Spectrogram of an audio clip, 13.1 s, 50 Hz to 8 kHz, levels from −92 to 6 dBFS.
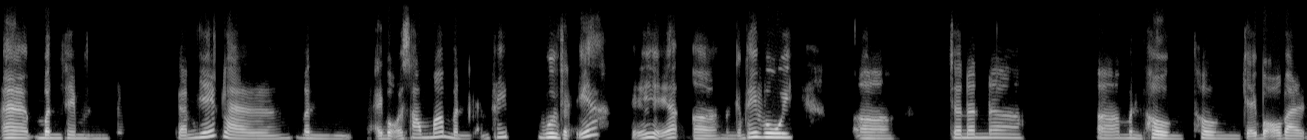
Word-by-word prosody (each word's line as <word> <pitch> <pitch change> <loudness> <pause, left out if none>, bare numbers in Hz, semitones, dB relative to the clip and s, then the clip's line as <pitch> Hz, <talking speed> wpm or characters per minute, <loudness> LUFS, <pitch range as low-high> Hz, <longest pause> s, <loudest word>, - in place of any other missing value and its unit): a, 200 -1 +5
mình 185 -1 +3
thì 185 -2 -1
mình 170 -1 -9 0.7
cảm 170 +4 -2
giác 270 +7 +2
là, 190 -9 +3
ờ, 165 -1 -3 0.2
mình 165 -4 -7 0.2
chạy 160 - -4
bộ 165 -1 +1
xong 210 +4 -1
á, 260 +2 +5
mình 180 -9 -3
cảm - - -18
thấy 240 +1 -2 0.3
vui 230 +1 +6
vẻ 190 +8 0
á, 355 - 0 0.3
kiểu - - -6
như 220 - 0
vậy - - -1
á, 220 +3 +3
ờ, 165 -2 0
mình 165 -1 -13
cảm 160 - -7
thấy 245 +3 +5
vui. 230 -2 +7 0.6
Ờ, 170 -1 -1 0.6
cho 205 - 0
nên, 210 0 0
a, 210 0 -2 0.9
ờ, 180 +1 -2
mình 185 -1 -5
thường 170 -6 +4 0.2
thường 170 -3 -1
chạy 155 0 -1
bộ 160 0 +1
và 170 - +4
180 Hz, 180 wpm, -24 LUFS, 170-210 Hz, 0.9 s, vui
